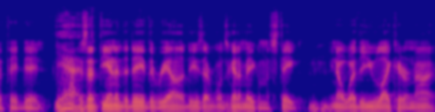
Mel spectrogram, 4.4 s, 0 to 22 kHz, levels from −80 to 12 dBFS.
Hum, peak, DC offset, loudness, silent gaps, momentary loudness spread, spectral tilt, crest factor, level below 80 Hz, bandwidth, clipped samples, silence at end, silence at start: none; -10 dBFS; under 0.1%; -31 LUFS; none; 8 LU; -5 dB/octave; 20 dB; -68 dBFS; 16.5 kHz; under 0.1%; 0 s; 0 s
